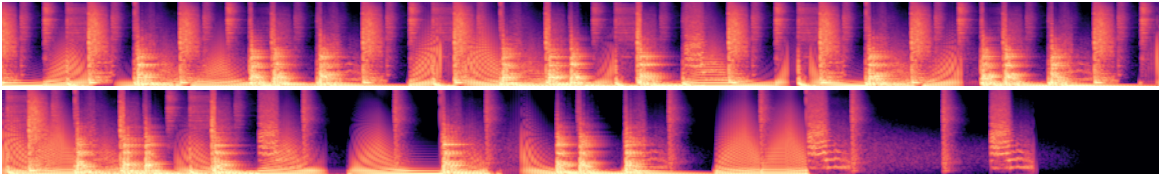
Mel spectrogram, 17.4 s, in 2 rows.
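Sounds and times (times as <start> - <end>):
cool jungle music: 0.0 - 13.8.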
